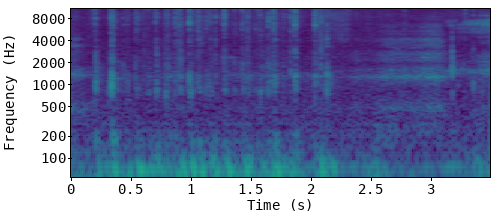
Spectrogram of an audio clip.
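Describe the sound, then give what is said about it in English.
Rapid, irregular clicking of keys on a computer keyboard, a steady flurry of taps over a low background rumble, with no voices. “What are you typing, everyone?”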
